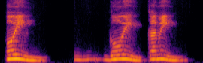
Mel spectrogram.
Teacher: voiced velar nasal sound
